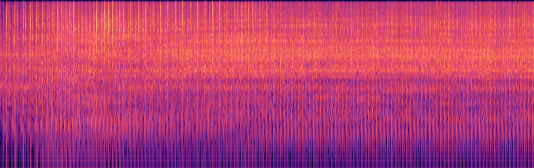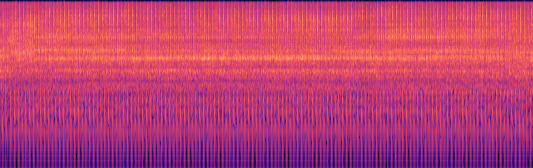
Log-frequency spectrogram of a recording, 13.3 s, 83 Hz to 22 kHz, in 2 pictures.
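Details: 1980s Onan 1.7 kW generator after carburetor cleaning: the engine catches, climbs quickly and settles into a steady, even drone with no misses or knocks. Normal running after one unexplained stall.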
